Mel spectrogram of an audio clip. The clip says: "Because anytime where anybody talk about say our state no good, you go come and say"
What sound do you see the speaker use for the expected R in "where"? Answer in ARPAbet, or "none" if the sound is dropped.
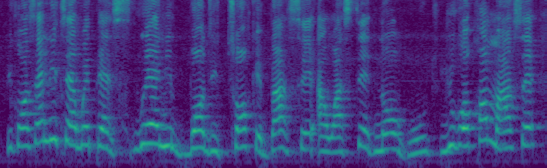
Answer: W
